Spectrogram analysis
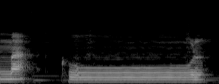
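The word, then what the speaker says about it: مأكول: Faja'alahum ka'asfim ma'kul.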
